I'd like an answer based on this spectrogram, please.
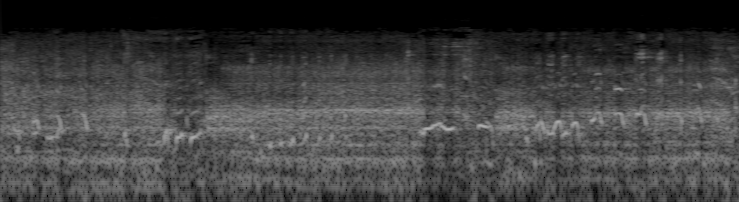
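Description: A dog growling and snarling steadily while chewing a bone, guarding it from its own raised hind leg, with people snickering and laughing.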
